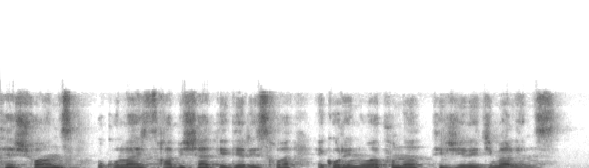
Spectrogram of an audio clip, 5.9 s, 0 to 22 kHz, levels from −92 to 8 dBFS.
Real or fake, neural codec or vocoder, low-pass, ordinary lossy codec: real; none; 9.9 kHz; Opus, 32 kbps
